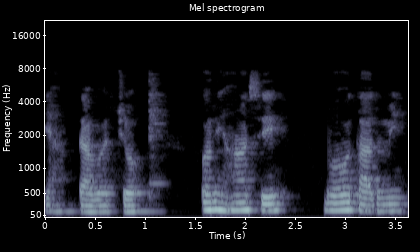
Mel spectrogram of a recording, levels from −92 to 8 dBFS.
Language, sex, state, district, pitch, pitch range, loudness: Hindi, male, Bihar, Jamui, 140 Hz, 125-150 Hz, -31 LUFS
